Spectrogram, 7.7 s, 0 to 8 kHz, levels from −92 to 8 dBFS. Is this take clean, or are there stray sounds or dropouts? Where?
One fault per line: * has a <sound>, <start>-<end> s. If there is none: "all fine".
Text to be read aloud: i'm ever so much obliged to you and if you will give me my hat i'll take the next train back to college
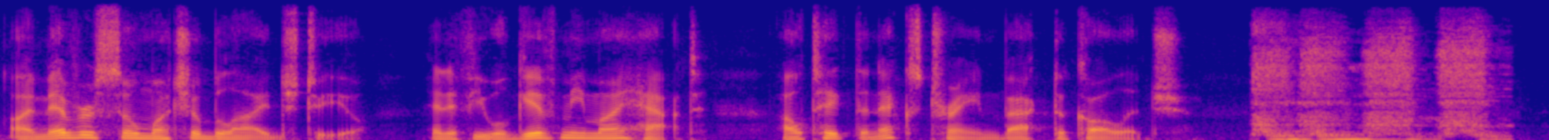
* has a sniff, 6.2-7.6 s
